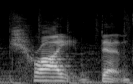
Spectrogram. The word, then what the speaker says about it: trident: So the word is actually trident. So tri, as in three, like triangle. All right? So that's the way it's pronounced. Not usually what you say is triangle. Nobody says that.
